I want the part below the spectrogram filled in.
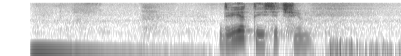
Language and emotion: Russian, neutral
